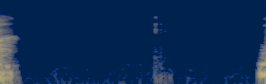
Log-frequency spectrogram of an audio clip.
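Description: Near silence in a pause between a man's sentences, with one faint click about halfway through.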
